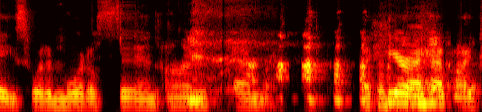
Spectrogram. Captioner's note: laughing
